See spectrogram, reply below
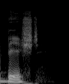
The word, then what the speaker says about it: bisht: If you are asked to wear the bisht, how do you say it? – A bisht.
